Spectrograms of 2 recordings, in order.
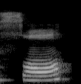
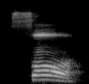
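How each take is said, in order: First: The vowel is said with rounded lips. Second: The vowel is said with unrounded lips. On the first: The speaker calls it wrong. "bukan so" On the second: The speaker calls it right. "so-nya itu tidak membulat"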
